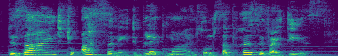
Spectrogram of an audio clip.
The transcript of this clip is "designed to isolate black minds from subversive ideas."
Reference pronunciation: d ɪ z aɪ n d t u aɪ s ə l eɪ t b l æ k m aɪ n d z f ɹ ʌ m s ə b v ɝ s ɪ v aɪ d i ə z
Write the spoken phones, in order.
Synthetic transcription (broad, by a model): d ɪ z aɪ n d t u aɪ s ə l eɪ t b l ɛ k m aɪ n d f ɹ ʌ m s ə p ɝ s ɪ v aɪ d i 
